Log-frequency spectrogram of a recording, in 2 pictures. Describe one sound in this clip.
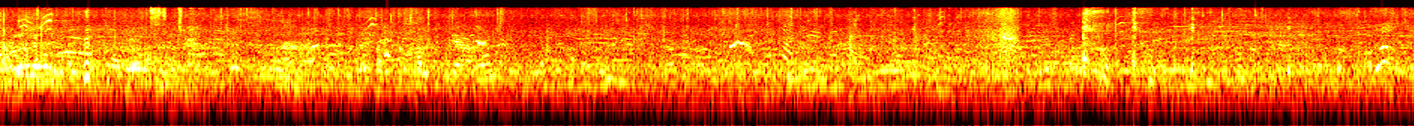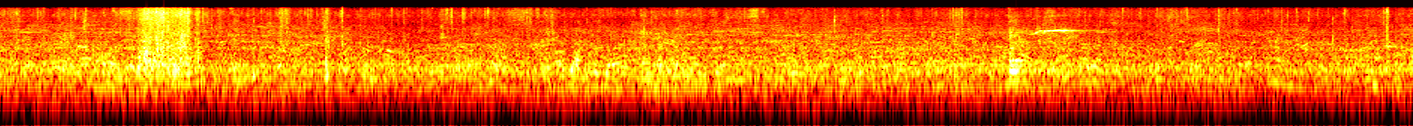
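An audience murmurs nearby.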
